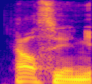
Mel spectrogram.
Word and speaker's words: Halcyon: Halcyon, yeah.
